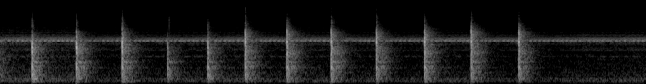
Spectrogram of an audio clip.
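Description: A crayon tapped hard again and again on paper laid on a wooden table: about a dozen sharp knocks, about two a second, that stop a little after five seconds in.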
